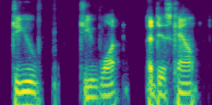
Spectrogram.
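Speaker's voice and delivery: soft, hushed whisper, in character. Playing a character offering another player a discount: in-character whisper. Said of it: "I kinda whisper towards you".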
